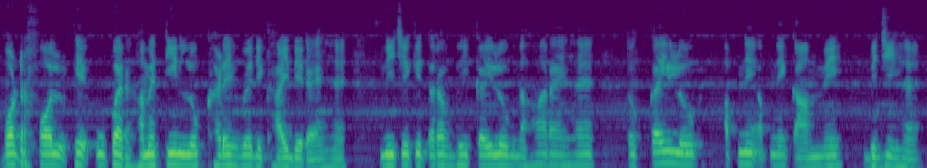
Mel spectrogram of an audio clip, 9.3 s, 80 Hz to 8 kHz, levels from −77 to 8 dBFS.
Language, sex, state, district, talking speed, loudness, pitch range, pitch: Hindi, male, Uttar Pradesh, Lalitpur, 200 wpm, -21 LUFS, 120-135 Hz, 130 Hz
